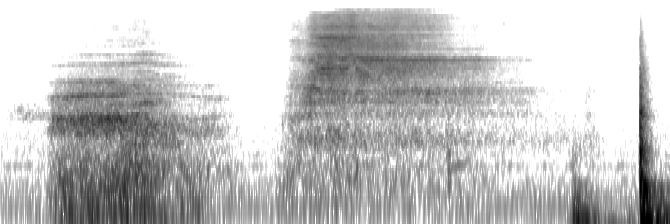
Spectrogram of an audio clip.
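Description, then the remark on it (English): A person imitates a sloth as part of an animal noise game, with two long, breathy hissing exhales, a low airy sigh followed by a brighter, stronger hiss, then a few short snorts and a sharp pop at the end. “Your no animal noise is a sloth.”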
